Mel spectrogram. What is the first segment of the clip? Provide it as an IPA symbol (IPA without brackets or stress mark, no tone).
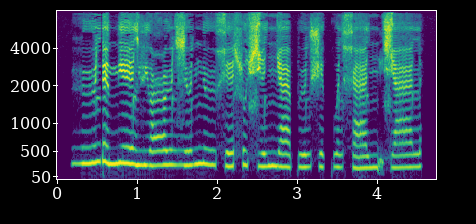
ɦ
